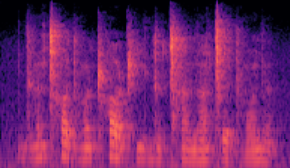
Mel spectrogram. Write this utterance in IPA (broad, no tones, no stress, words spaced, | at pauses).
dʱə̃ǀʰɒdʱɔ̃ ʈʰɒʈʰi duǀʰã dãǀə dʱɔ̃də̃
